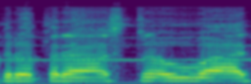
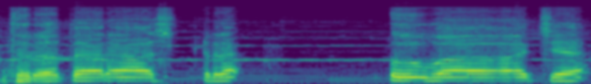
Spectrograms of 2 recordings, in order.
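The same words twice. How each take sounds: First: The two words run together with no pause. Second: A full stop comes before the second word. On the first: The speaker calls it wrong. "ఆగకుండా పాడేస్తే" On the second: The speaker calls it right. "పూర్తిగా ఆగిపోయి ఉ అనేది గొంతు నుంచి చెప్పాలి"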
